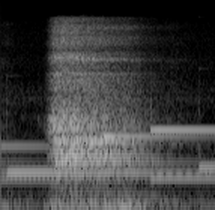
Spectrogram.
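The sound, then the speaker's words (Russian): One long, deep, airy breath swells up and slowly fades out over about a second, fairly loud, above a soft sustained musical tone. “Он начал дышать глубоко и размеренно.”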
